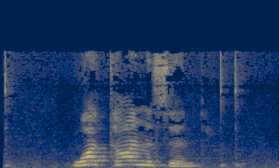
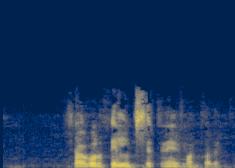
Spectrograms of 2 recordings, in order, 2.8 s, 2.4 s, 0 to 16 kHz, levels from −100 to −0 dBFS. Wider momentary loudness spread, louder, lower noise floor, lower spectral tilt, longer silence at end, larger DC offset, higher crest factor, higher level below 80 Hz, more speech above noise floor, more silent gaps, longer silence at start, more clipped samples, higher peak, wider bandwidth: first, 20 LU vs 10 LU; second, -32 LUFS vs -19 LUFS; about the same, -68 dBFS vs -65 dBFS; second, -2 dB/octave vs -5 dB/octave; first, 0.4 s vs 0.15 s; neither; about the same, 20 dB vs 18 dB; second, -76 dBFS vs -60 dBFS; second, 35 dB vs 46 dB; neither; second, 0.05 s vs 0.75 s; neither; second, -14 dBFS vs -2 dBFS; first, 11.5 kHz vs 7.6 kHz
